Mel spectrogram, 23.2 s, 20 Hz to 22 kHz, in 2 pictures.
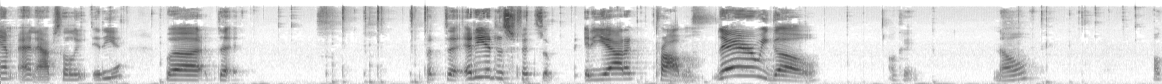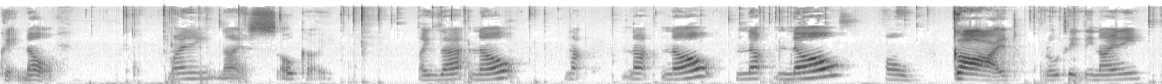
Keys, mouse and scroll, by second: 1.1 shift+f, 2.8 right click, 3.3 ctrl+z, 5.0 shift+f, 6.0 right click, 6.4 shift+f, 11.2 right click, 15.1 shift+f, 15.8 right click, 16.0 right click, 16.1 shift+f, 20.7 right click.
